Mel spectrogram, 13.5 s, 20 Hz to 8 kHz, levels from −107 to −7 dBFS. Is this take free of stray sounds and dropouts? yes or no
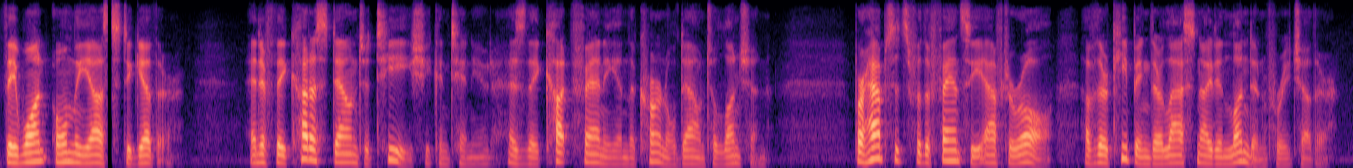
no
